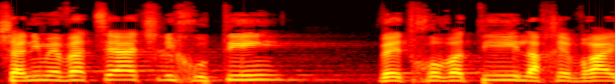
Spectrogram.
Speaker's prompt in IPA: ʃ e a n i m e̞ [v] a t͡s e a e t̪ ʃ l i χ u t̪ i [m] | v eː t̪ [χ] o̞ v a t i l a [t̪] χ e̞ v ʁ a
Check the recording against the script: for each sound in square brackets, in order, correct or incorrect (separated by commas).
correct, incorrect, correct, incorrect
